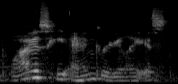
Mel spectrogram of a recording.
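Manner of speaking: hushed whisper, thinking to oneself; barely voiced, wondering aloud; inner thought. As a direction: whisper it like a private worried question. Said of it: "Alina thinks to herself".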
